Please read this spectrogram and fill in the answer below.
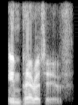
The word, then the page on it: imperative: British English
